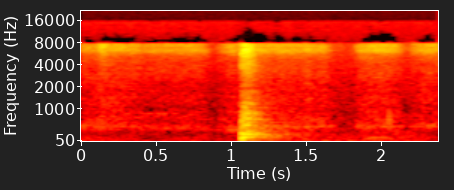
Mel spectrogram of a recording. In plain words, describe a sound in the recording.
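An iron is set down on cardboard with a dull thud.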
